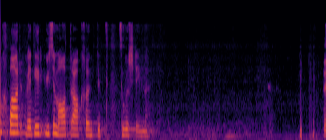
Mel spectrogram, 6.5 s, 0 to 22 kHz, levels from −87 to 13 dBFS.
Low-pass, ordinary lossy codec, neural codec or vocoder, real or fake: 10.8 kHz; none; codec, 24 kHz, 3 kbps, HILCodec; fake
